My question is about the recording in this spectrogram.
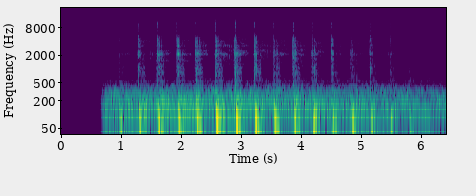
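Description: Sound-design drone over an end card: after a moment of silence, a low hum with a steady throbbing pulse about three times a second. The pulse grows louder, then fades away.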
